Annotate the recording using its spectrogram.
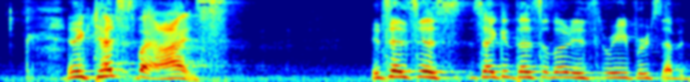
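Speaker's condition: Cerebral palsy; walking again after therapy, types instead of handwriting, gets tired

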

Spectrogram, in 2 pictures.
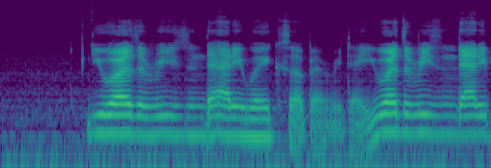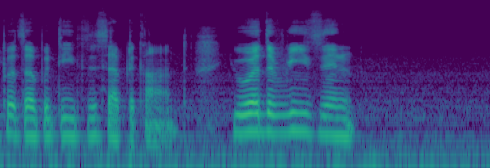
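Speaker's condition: Cerebral palsy; uses wheelchair

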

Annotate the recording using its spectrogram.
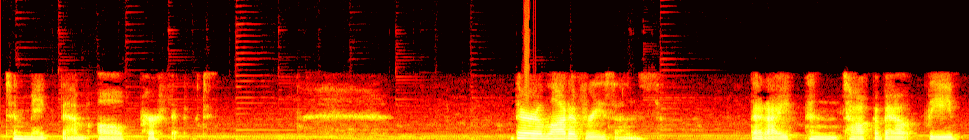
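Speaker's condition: Aphasia after stroke; aphasia improving

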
